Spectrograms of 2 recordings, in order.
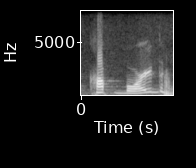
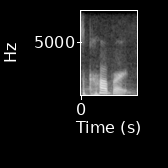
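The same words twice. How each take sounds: First: Each written part is sounded out in full. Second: The word is said in its shortened spoken form. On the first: This is how the spelling looks. The speaker calls it wrong. "It it's like cupboard" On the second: This is how the word is really pronounced. The speaker calls it right. "but when you pronounce it, it's cupboard"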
